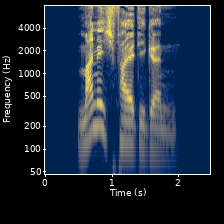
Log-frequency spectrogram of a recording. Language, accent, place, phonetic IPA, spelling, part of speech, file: German, Germany, Berlin, [ˈmanɪçˌfaltɪɡn̩], mannigfaltigen, adjective, De-mannigfaltigen.ogg
- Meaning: inflection of mannigfaltig: 1. strong genitive masculine/neuter singular 2. weak/mixed genitive/dative all-gender singular 3. strong/weak/mixed accusative masculine singular 4. strong dative plural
